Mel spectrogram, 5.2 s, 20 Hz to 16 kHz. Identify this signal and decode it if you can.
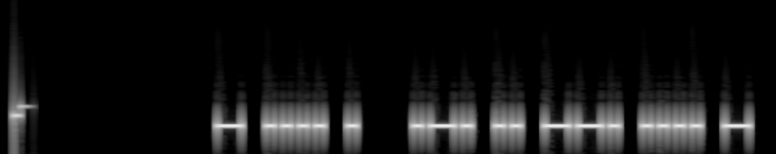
Morse code, heard as a keyed tone, about 22 wpm, 700 Hz. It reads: THE RIGHT
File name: practice / 22wpm / Sets of 6 Words - 22wpm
